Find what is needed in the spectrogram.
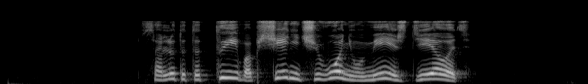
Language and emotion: Russian, angry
